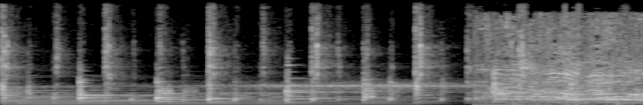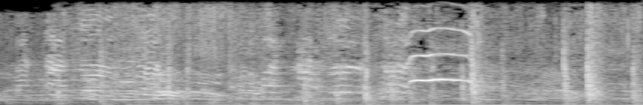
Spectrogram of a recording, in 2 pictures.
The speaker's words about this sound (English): This is the sound of the very peaceful protest that happened in St. Louis this weekend.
